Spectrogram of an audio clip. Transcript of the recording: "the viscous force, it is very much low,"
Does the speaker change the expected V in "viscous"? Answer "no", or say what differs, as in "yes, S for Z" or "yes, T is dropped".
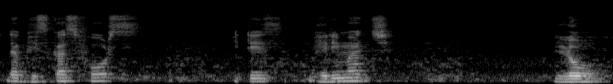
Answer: yes, B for V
